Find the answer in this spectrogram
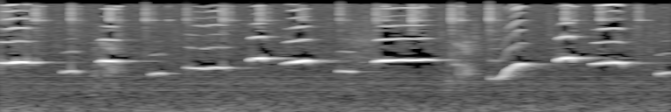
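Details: Household birds vocalizing at a dog: clear whistled notes, some steady, some slurred up or down, given in a quick irregular series, with one rising swoop near the end.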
